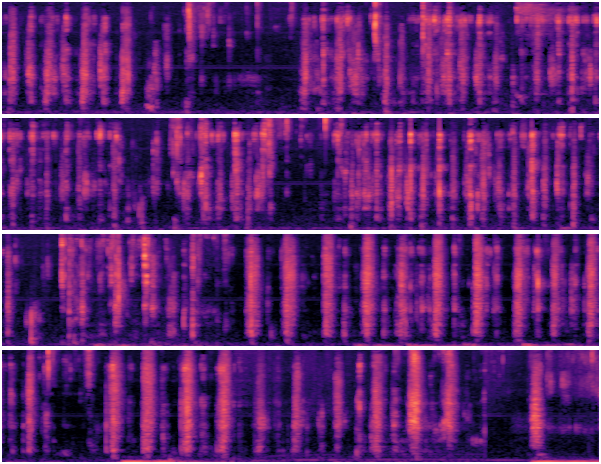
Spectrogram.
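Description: Close-miked chewing and crunching of crisp food: many sharp crunches in quick succession, broken by a few short pauses.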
